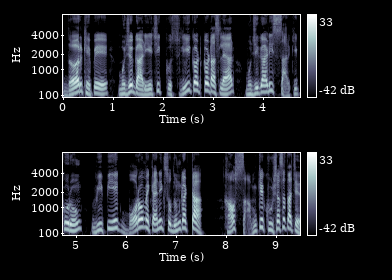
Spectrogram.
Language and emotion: Goan Konkani, happy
